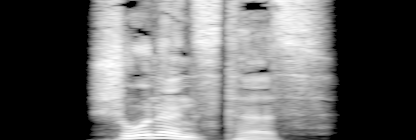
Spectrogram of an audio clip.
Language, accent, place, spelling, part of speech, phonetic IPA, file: German, Germany, Berlin, schonendstes, adjective, [ˈʃoːnənt͡stəs], De-schonendstes.ogg
- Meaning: strong/mixed nominative/accusative neuter singular superlative degree of schonend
